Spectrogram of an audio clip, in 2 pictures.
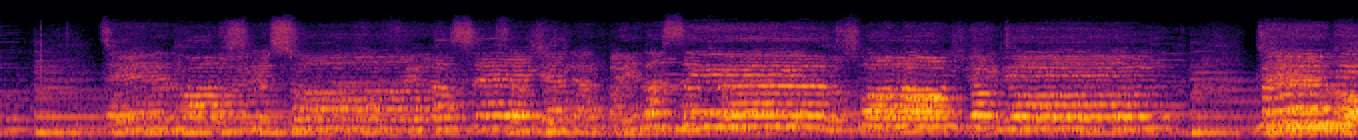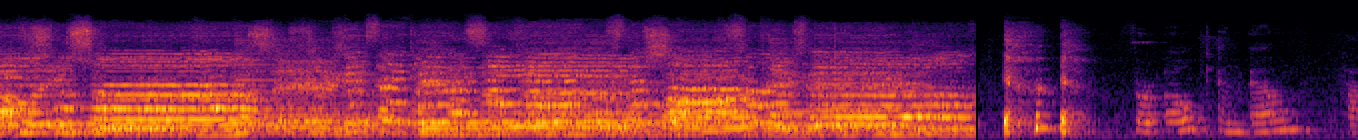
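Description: A small group of young women singing together, with a brief pause about halfway. The singing stops a few seconds before the end, and a woman begins speaking.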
